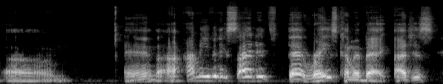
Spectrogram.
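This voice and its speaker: A man's voice: mid-range voice, huge pitch swings, unhurried, creaky, a little mellow, breathy edge. A man talking casually and enthusiastically as a fan on a panel, effusive and slangy. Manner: effusive, slangy, addresses listeners as bro and man.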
